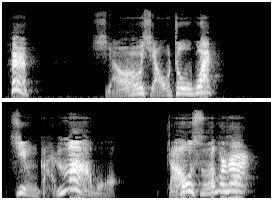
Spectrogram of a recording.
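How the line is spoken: Stern angry shout. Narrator (Chinese): 鲁斋郎厉声喝道

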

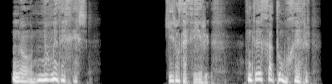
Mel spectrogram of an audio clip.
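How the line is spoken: Pleaded. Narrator (Spanish): suplicó Alice

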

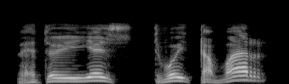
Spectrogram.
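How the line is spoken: Young man, horrified whisper. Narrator (Russian): с ужасом прошептал юноша

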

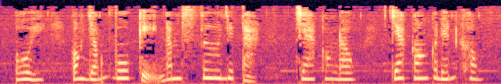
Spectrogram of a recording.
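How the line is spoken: Joyful exclamation. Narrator (Vietnamese): ông mừng rỡ kêu lên

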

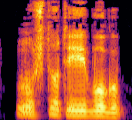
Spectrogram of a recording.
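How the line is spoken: Mumbling. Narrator (Russian): промямлил Вольфганг

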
